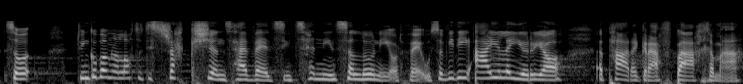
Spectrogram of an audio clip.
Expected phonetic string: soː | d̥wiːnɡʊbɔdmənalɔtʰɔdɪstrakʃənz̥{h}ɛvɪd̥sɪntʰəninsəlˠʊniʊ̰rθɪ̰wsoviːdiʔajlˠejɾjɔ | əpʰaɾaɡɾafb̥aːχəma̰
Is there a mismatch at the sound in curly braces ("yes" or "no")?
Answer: no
